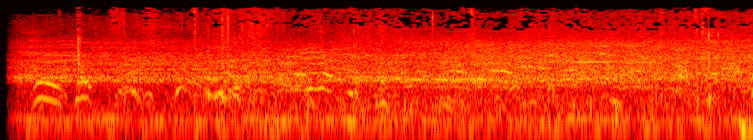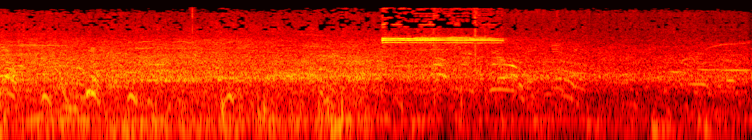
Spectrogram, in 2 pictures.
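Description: Game sound from a college football field: a steady din of many voices and shouts, with a few short knocks. Near the end a referee's whistle blows for about a second, ending the play.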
